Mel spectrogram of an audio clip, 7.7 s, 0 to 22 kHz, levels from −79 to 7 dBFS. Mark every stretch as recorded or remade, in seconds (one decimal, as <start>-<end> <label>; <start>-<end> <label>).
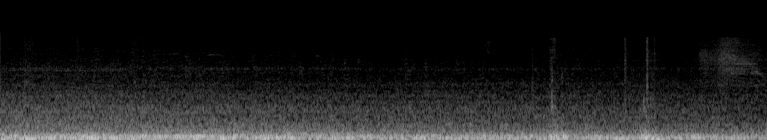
0.0-6.2 recorded; 6.2-7.3 remade; 7.3-7.7 recorded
